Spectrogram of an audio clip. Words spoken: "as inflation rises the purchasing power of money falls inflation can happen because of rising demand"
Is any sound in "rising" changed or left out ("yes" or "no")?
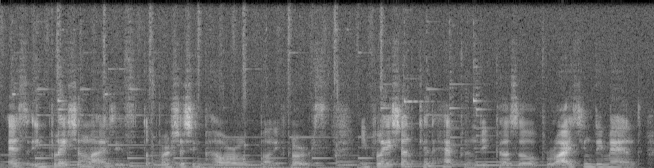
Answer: no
